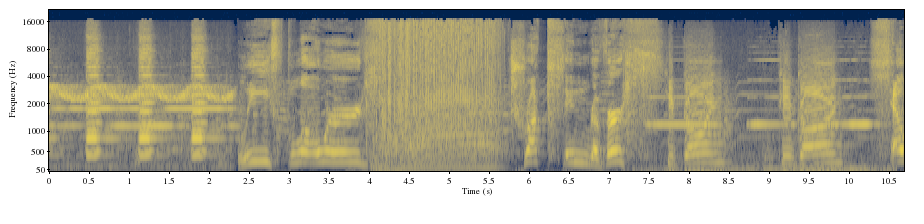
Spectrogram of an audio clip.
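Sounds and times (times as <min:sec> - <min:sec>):
car alarm blaring with steady high electronic tones: 0:00.0 - 0:03.0, 0:07.2 - 0:10.6
speech: 0:02.4 - 0:04.4, 0:05.9 - 0:10.6.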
